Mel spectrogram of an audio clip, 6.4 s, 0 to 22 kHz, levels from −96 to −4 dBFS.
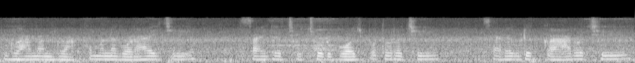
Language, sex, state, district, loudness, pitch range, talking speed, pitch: Odia, female, Odisha, Sambalpur, -19 LUFS, 165-180 Hz, 150 wpm, 170 Hz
